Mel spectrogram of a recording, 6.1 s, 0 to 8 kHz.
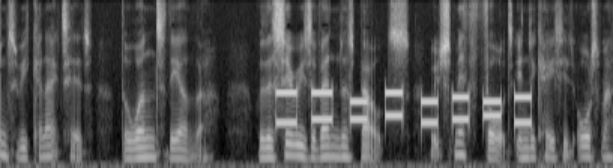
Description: DTMF, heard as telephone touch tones, dialled by hand, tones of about 180 ms, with speech in English. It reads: 36491572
